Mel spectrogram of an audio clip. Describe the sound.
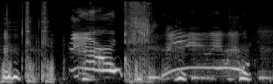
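A cat meows twice in drawn-out, rising-and-falling cries, fairly loud, with short scuffling bursts of noise at the start and between the two calls.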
